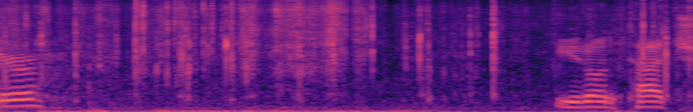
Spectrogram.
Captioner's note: plastic rustles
